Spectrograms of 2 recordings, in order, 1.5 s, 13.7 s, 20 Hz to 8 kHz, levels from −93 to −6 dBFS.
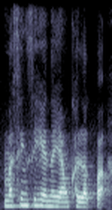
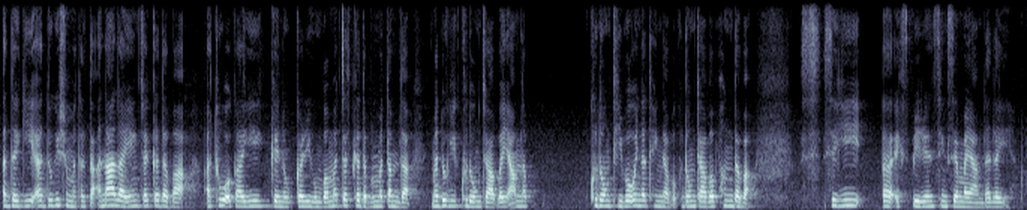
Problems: background sounds at intervals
